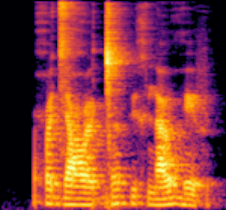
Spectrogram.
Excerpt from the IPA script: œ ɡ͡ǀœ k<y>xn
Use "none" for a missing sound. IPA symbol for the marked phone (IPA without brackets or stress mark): y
